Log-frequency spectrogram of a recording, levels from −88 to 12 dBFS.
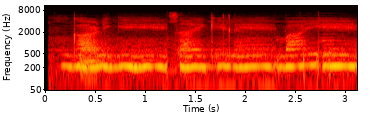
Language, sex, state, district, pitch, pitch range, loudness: Hindi, female, Bihar, Madhepura, 225 Hz, 215-225 Hz, -31 LUFS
